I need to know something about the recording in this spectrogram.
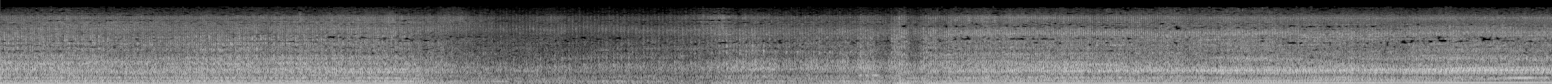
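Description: A tractor's diesel engine chugs loudly nearby.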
